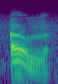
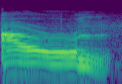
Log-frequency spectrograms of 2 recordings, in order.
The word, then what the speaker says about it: Om: Chief of these is the syllable Om, or Aum, called the Pranava, or the sound of God, because it involves the whole range of the voice from the back of the throat to the lips.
